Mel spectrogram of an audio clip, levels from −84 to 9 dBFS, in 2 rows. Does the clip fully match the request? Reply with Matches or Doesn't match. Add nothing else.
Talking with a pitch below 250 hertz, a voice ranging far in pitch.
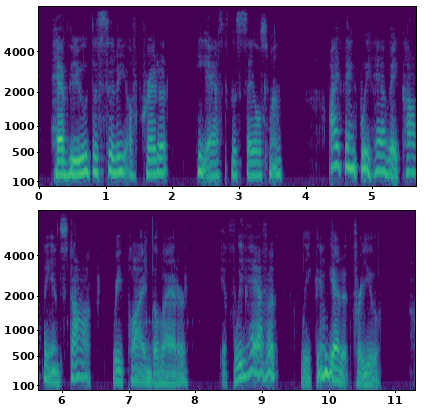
Doesn't match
